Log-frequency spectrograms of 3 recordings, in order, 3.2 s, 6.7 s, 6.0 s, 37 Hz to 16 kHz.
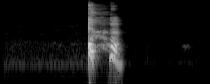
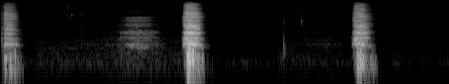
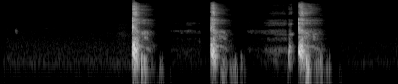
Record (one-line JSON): {"cough_length": "3.2 s", "cough_amplitude": 31070, "cough_signal_mean_std_ratio": 0.21, "exhalation_length": "6.7 s", "exhalation_amplitude": 24987, "exhalation_signal_mean_std_ratio": 0.22, "three_cough_length": "6.0 s", "three_cough_amplitude": 32767, "three_cough_signal_mean_std_ratio": 0.19, "survey_phase": "beta (2021-08-13 to 2022-03-07)", "age": "18-44", "gender": "Female", "wearing_mask": "No", "symptom_cough_any": true, "symptom_runny_or_blocked_nose": true, "symptom_sore_throat": true, "symptom_onset": "8 days", "smoker_status": "Ex-smoker", "respiratory_condition_asthma": false, "respiratory_condition_other": false, "recruitment_source": "REACT", "submission_delay": "2 days", "covid_test_result": "Negative", "covid_test_method": "RT-qPCR", "influenza_a_test_result": "Unknown/Void", "influenza_b_test_result": "Unknown/Void"}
